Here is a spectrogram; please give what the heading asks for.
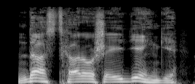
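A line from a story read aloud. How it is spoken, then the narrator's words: Loud guffaw. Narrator (Russian): Рагнар захохотал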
